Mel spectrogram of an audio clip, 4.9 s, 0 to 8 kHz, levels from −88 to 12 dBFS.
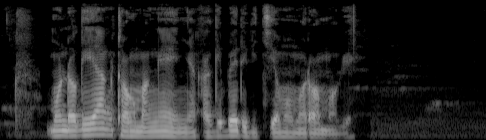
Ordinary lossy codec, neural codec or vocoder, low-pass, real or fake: none; none; 7.2 kHz; real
